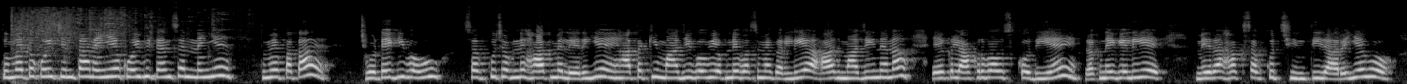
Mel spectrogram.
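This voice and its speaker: A woman's voice: on the high side, unhurried, natural voice. A woman doing a scheming, jealous sister-in-law. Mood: agitated. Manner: sharp, sulky, plotting. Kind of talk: animated family drama voice acting.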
